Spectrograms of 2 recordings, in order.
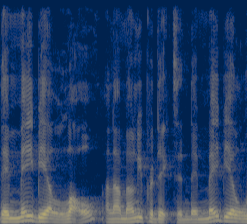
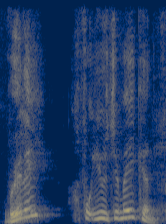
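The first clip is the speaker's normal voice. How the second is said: high, incredulous really; mock surprise; 14 semitones higher than usual. Festival guy surprised Ian dislikes it, high incredulous. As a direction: act the stunned fan.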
